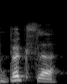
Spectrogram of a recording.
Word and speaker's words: Büxler: how do you say your last name uh buxler ruxa yeah let me uh hold on let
